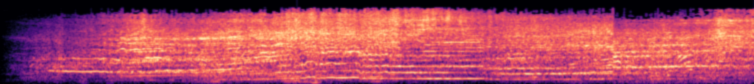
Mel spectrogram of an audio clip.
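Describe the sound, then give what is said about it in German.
A race car engine in a racing simulator at Zurich Airport roars loudly and continuously, its pitch climbing and dropping as it revs through the gears for several seconds, dominant. “ab Montag am Flughafen Zürich, genauer gesagt im Circle, in einen Rennsimulator steigen und das Motorsportgefühl selber erleben.”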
